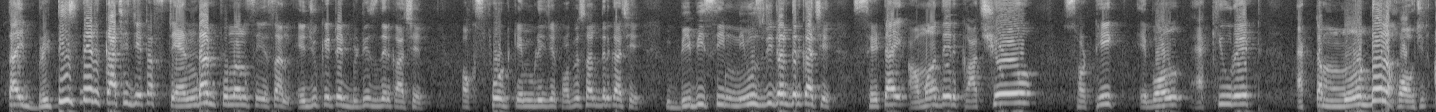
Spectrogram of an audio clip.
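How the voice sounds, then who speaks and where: Fast-talking teacher from India. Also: male voice, extremely high pitch. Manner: explanatory, repeats words slowly to model sounds. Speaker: English teacher. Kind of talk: online pronunciation lesson.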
